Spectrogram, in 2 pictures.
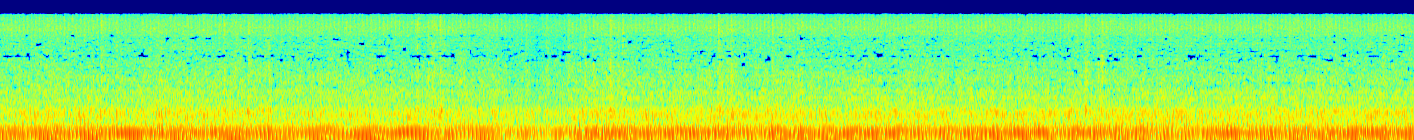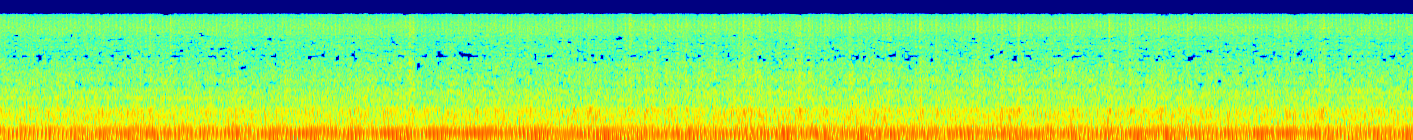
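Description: An engine aboard a wooden outrigger fishing boat runs steadily, giving an unbroken low drone that dips briefly about five seconds in.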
